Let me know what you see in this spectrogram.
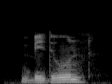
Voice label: "without", Dari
